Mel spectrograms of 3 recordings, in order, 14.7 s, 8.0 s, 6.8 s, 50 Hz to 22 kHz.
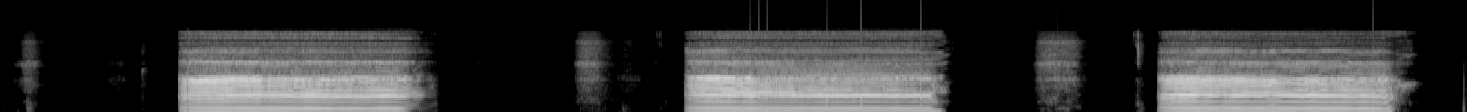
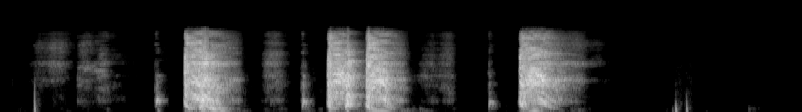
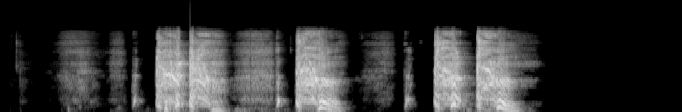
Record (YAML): exhalation_length: 14.7 s
exhalation_amplitude: 26505
exhalation_signal_mean_std_ratio: 0.6
three_cough_length: 8.0 s
three_cough_amplitude: 29904
three_cough_signal_mean_std_ratio: 0.34
cough_length: 6.8 s
cough_amplitude: 32767
cough_signal_mean_std_ratio: 0.44
survey_phase: beta (2021-08-13 to 2022-03-07)
age: 45-64
gender: Male
wearing_mask: 'No'
symptom_cough_any: true
symptom_runny_or_blocked_nose: true
symptom_abdominal_pain: true
symptom_fatigue: true
symptom_fever_high_temperature: true
symptom_change_to_sense_of_smell_or_taste: true
symptom_loss_of_taste: true
symptom_onset: 3 days
smoker_status: Never smoked
respiratory_condition_asthma: false
respiratory_condition_other: false
recruitment_source: Test and Trace
submission_delay: 2 days
covid_test_result: Positive
covid_test_method: RT-qPCR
